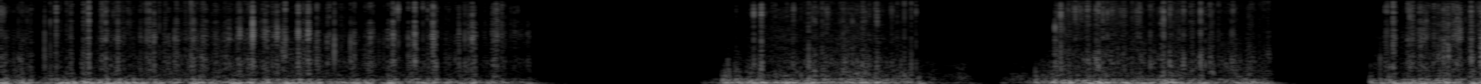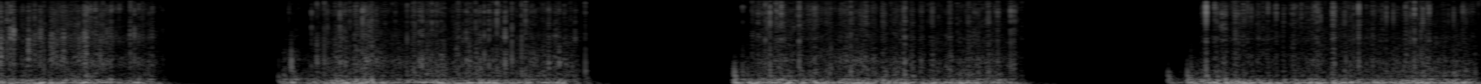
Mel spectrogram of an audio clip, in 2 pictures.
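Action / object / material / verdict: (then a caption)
scrape / nylon fabric lens pouch / nylon / none. Long nails scratch the fabric at the top of a black, cylindrical nylon lens pouch. Seven separate bursts of dense, rough scratching are heard, each lasting one to three seconds with short silent gaps between them. The sound is heavy and muffled, dominated by a deep low rumble with little brightness.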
